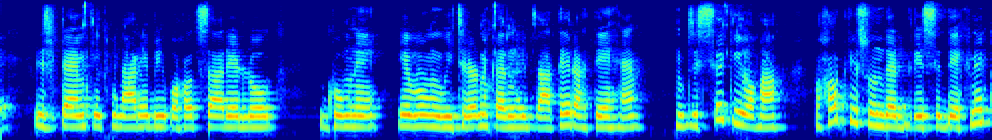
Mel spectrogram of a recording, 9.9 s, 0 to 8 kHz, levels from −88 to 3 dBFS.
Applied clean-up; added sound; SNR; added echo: neural mask model DeepFilterNet 3.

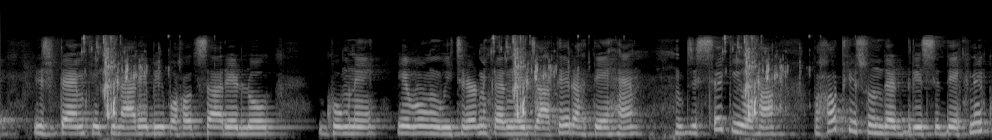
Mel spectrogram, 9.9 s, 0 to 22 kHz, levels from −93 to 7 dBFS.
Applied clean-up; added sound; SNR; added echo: none; Fill (with liquid); 7 dB; none.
